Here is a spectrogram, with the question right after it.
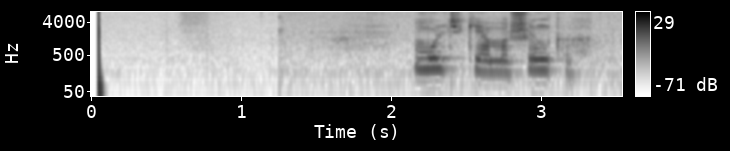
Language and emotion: Russian, neutral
